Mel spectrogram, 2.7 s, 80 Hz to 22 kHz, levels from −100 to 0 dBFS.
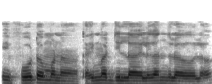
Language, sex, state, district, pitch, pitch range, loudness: Telugu, male, Telangana, Karimnagar, 135 Hz, 125-140 Hz, -16 LUFS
